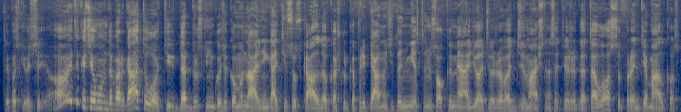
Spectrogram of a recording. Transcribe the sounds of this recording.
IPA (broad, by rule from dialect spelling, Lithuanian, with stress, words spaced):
tɐɪ pɐˈsʲkʲɛʊ ɪˈsɐɪ ˈoːɪ tɐɪ kɐt ˈt͡sʲɛ jɛʊ ˈmʊm dɐˈbɐr ˈɡɑːtɐʋuː oː ˈtʲiː ˈdɐr ˈdrʊsʲkʲɪnʲiːkuɔsʲɛ koːmʊˈnɑːlʲɪnʲɛɪ ˈɡɐlʲ ˈtʲiː sʊˈskɐlˠdoː kɐʃˈkʊr kɐp pʲrʲɪˈpʲɛʊnɐ ˈtʲiː tɐn ˈmʲiɛstɐn ʋʲɪˈsoːkʲuː ˈmʲæːd͡ʒʲuː ˈɑːtʲʋʲɛʒɐ ˈʋɐ ˈd͡zʲʋʲɪ ˈmɑːʃʲɪnɐs ˈɑːtʲʋʲɛʒɐ ɡɐtɐˈʋoːs sʊprɐnʲˈtʲɪ ˈmɐlˠkoːs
